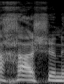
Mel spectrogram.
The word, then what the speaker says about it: Khachiyan: It's technically Khachiyan because it's an Armenian name. You don't say the K, but that sounds like you're like choking on a pubic hair, you know?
